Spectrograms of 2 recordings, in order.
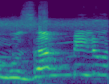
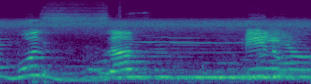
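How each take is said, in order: First: The z sound is short and single. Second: The z sound is doubled and held. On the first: The speaker calls it wrong. "इसको मुज़म्मिलु नहीं पढ़ेंगे" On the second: The speaker calls it right. "इसको पढ़ेंगे मुज़म्मिलु, क्योंकि जा पर क्या है? तशदीद।"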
